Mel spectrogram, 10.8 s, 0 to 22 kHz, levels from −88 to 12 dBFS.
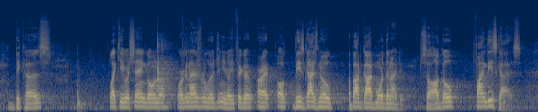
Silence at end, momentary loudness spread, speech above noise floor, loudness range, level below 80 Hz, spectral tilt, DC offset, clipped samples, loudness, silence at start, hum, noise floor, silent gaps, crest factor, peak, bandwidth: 0.4 s; 15 LU; 29 dB; 3 LU; -66 dBFS; -7 dB/octave; under 0.1%; under 0.1%; -24 LUFS; 0 s; none; -52 dBFS; none; 18 dB; -6 dBFS; 11 kHz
